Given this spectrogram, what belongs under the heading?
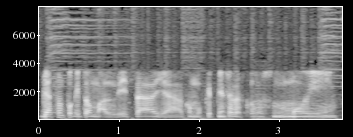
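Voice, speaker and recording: A Mexican caller on a radio show, a man speaking at a middling pitch. He answers hesitantly, stopping and restarting his phrases, with faint music behind. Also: fairly even intonation, fairly bright tone. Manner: hesitant, halting speech with restarts.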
